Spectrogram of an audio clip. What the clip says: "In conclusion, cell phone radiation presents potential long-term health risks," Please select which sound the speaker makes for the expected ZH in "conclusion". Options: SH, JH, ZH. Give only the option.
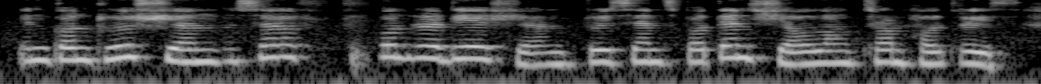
SH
